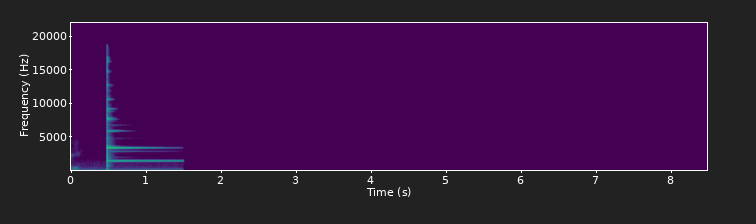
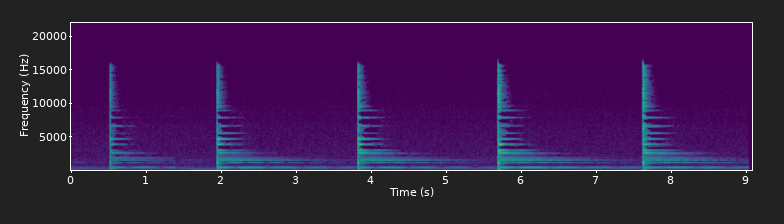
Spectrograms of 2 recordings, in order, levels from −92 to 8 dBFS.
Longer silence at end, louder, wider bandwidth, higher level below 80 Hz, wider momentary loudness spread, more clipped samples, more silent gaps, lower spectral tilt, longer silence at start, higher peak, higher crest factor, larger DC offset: first, 7 s vs 0.4 s; about the same, -27 LUFS vs -26 LUFS; first, 19 kHz vs 16 kHz; first, -62 dBFS vs -86 dBFS; second, 19 LU vs 26 LU; neither; neither; about the same, 0.5 dB/octave vs 0.5 dB/octave; second, 0 s vs 0.5 s; about the same, -2 dBFS vs 0 dBFS; about the same, 38 dB vs 34 dB; neither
